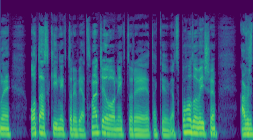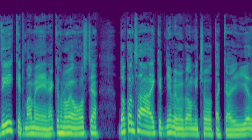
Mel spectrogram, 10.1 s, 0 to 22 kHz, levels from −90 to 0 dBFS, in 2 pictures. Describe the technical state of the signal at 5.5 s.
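At 5.5 s the speech signal is intact, with no dropout, clipping, distortion or other fault to be heard.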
